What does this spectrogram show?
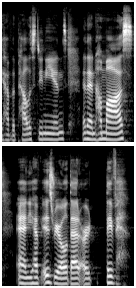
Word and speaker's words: Hamas: Hamas.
